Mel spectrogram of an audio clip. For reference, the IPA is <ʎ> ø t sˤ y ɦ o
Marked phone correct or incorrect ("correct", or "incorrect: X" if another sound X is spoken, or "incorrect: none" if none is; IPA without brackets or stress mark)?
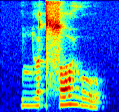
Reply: correct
